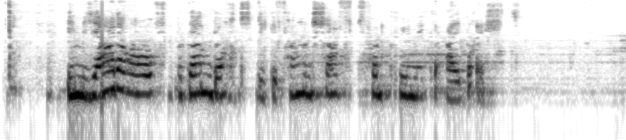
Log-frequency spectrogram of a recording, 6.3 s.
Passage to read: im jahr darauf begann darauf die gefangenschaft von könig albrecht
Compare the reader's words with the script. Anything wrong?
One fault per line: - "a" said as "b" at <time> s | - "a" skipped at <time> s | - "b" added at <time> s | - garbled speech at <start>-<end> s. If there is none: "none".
- "darauf" said as "dort" at 2.1 s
